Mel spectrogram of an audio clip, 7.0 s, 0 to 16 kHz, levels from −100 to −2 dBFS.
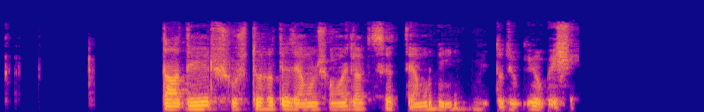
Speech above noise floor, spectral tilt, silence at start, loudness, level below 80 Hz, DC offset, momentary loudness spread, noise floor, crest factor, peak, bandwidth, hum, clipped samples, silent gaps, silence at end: over 67 dB; -5.5 dB/octave; 1.65 s; -23 LUFS; -62 dBFS; under 0.1%; 10 LU; under -90 dBFS; 22 dB; -4 dBFS; 7.8 kHz; none; under 0.1%; 3.98-4.04 s, 4.89-4.95 s; 1.3 s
